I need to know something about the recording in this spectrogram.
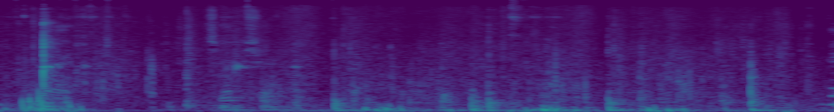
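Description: Footsteps crunch on rubble and grit.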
